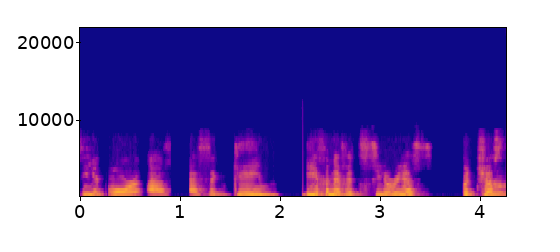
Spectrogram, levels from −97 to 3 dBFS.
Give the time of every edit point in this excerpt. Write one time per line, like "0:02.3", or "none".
0:00.9
0:02.1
